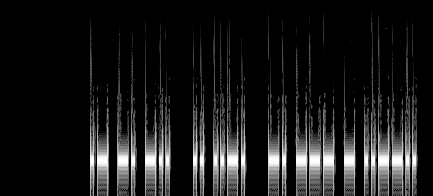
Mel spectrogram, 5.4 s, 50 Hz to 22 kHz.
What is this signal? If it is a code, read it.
Morse code, heard as a keyed tone, about 28 wpm, 700 Hz. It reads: AND IF NOT?
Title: Sentences from Top 600 Words 28wpm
